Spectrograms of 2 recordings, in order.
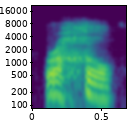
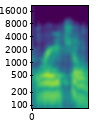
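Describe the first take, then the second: First: The name is said with foreign-sounding pronunciation. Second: The name is said in plain English pronunciation. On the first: It copies how someone else said it. "she's like Rachel with the and everything" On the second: It is the speaker's own everyday way of saying it. "I'm just going to say it in my own accent"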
